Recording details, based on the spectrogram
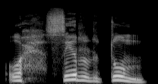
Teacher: এই রটা পাতলা হবে কারণ আগে জের আছে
